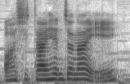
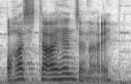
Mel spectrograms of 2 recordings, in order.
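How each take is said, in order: First: The pitch rises at the end. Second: The pitch falls at the end. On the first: It asks whether using chopsticks is too hard. "That's an upward, kind of like actually questioning" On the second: It assumes using chopsticks must be hard. "oh, chopsticks must be difficult for you"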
